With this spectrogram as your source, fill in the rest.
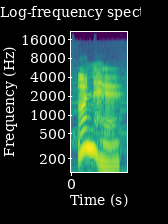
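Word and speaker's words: Unhei: "Yes, it's pronounced Eunhae." "And it means grace," Mr.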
